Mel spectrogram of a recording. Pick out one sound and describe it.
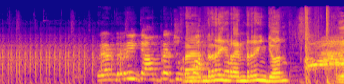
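A young man speaks with animation, in a sing-song voice, close to a microphone.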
